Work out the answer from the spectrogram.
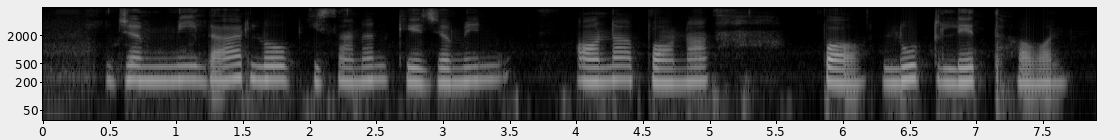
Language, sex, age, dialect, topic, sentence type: Bhojpuri, female, 25-30, Northern, banking, statement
